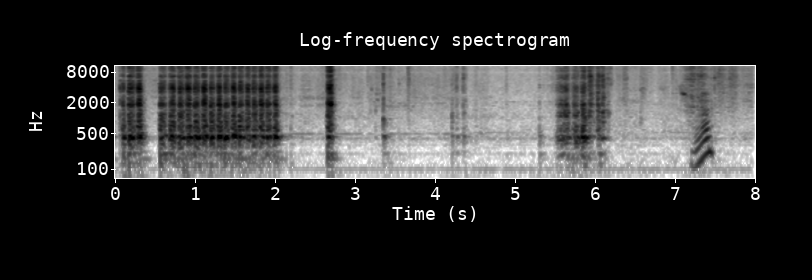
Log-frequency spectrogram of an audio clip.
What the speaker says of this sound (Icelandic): og saga í gegnum þessar festingar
